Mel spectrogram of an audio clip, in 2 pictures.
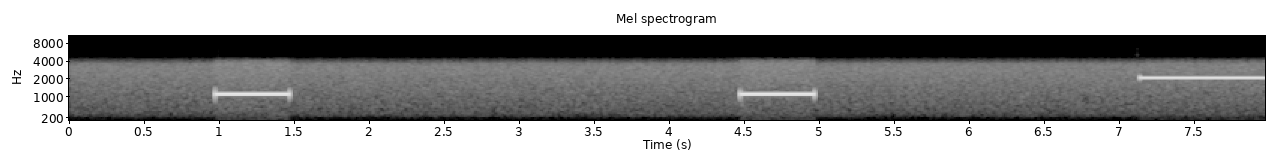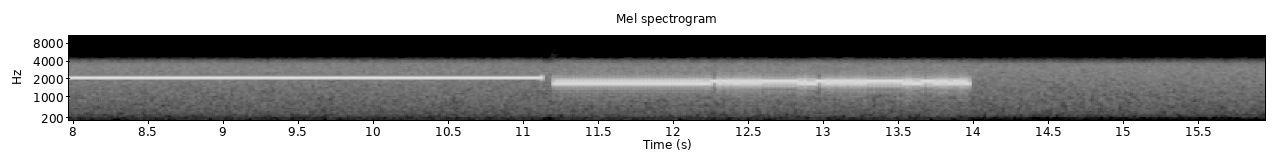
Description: Fax machine handshake, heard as beeps, a long tone and a warble.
